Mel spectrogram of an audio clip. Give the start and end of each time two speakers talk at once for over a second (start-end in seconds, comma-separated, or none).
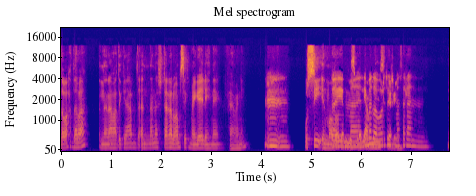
5.4-6.8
